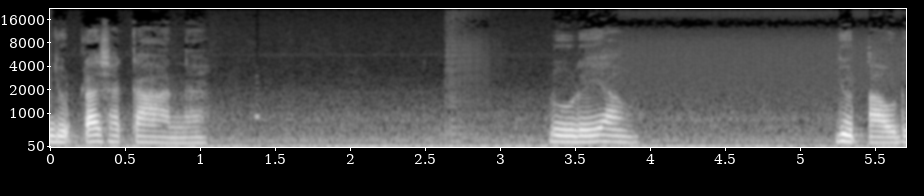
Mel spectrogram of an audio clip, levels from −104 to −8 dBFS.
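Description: At 1.35 to 1.39 s and 5.42 to 5.47 s, damaged data in a compressed stream makes the decoder lose sync. Each spot gives a brief chirp, squawk, click or short hole.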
